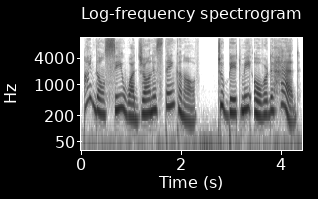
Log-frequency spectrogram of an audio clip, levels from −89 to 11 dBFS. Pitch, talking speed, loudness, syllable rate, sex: 240 Hz, 190 wpm, -15 LUFS, 4.5 syllables/s, female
